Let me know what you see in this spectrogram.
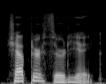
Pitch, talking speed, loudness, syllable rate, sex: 120 Hz, 170 wpm, -21 LUFS, 5.3 syllables/s, male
